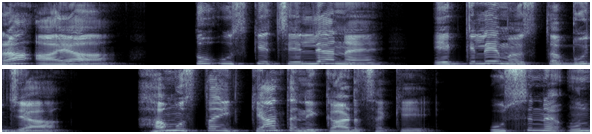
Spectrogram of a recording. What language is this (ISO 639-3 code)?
bgc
